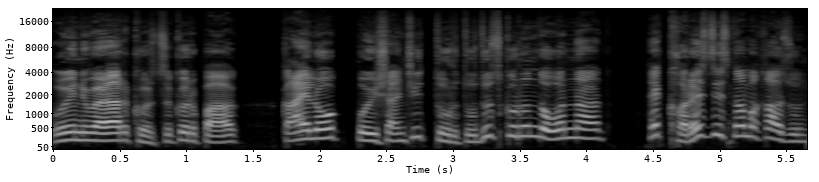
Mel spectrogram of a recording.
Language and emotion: Goan Konkani, surprised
